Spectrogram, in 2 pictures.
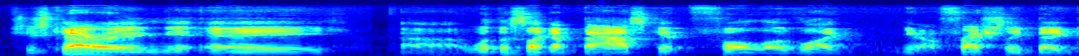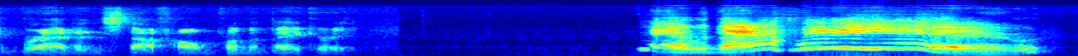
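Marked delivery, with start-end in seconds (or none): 8.6-10.6 very high, swooping, sing-song gnome woman voice. Narrator voicing a gnome woman meeting new arrivals in town, gnome woman voice. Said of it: "a gnome woman".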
